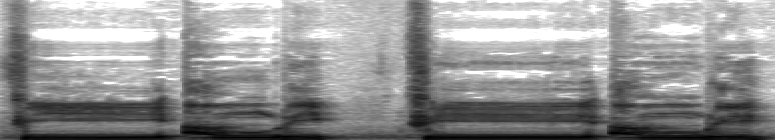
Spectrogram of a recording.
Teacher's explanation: ফি, হামজা মিম জবর আম, অন্য শব্দের শুরুতে হামজা আসছে, তাহলে এটা 3 আলিফ টান মাদ্দে মুনফাসিল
